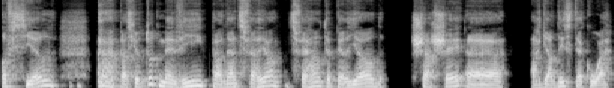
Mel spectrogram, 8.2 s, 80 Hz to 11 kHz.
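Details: 64-year-old recently retired adult who stutters, who chose to change his relationship with stuttering after retiring, over a year ago; stuttering.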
